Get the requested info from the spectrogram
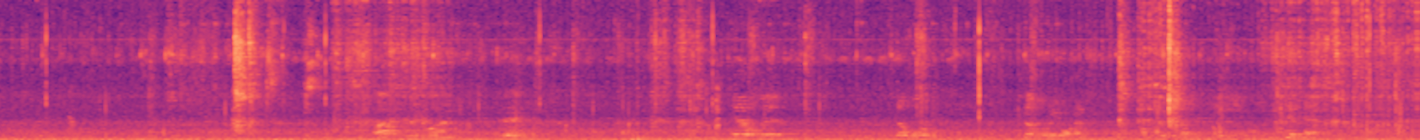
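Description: Indistinct, scattered voices over a steady low rumble on the microphone, with a few sharp clicks.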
